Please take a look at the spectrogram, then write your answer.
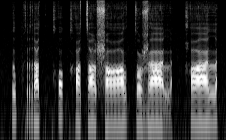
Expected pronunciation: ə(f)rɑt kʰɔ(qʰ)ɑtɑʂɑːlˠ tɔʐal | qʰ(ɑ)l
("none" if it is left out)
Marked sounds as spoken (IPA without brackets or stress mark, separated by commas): pʰ, kʰ, a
